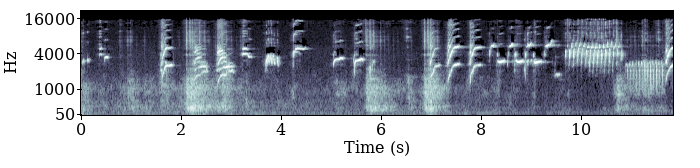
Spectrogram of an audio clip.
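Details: Young male Timbrado canaries, two caged brothers from the second 2020 breeding, practising song after their first molt; quick rising whistled notes repeated in bursts, then longer buzzy trilled rolls near the end, with light rustling underneath.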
